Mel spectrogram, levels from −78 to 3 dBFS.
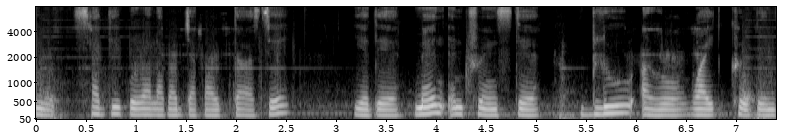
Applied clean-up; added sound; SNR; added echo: neural separator model SepFormer DNS4.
